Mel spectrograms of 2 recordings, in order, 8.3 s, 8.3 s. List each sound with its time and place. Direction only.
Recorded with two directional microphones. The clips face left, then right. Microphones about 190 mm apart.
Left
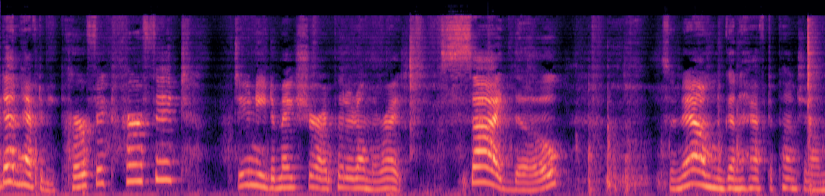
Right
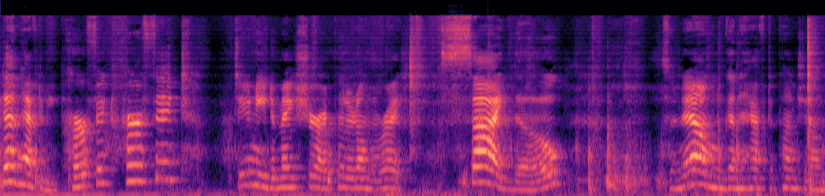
0.0 s speech: 30° left (ahead or behind)
6.7 s speech: 40° left (ahead or behind)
